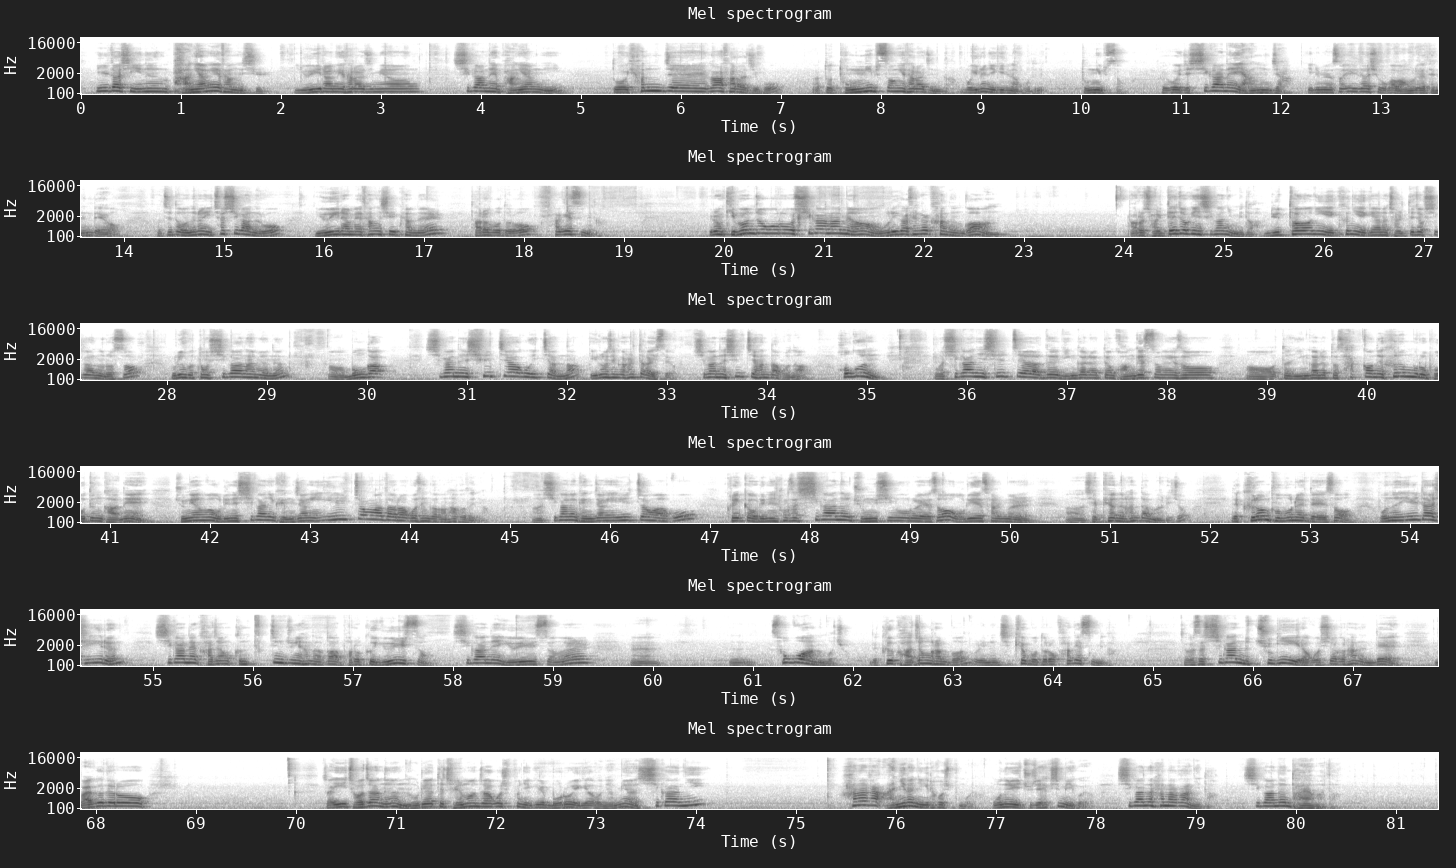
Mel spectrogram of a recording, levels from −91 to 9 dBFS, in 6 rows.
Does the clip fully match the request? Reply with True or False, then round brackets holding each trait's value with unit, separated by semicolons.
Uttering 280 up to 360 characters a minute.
True (340 characters per minute)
